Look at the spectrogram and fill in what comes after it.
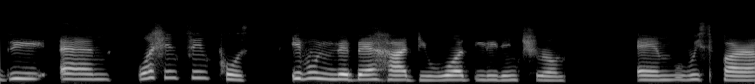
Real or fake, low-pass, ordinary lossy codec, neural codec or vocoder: fake; 7.2 kHz; none; autoencoder, 48 kHz, 32 numbers a frame, DAC-VAE, trained on Japanese speech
